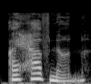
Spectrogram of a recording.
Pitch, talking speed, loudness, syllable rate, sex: 200 Hz, 195 wpm, -16 LUFS, 4.1 syllables/s, female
